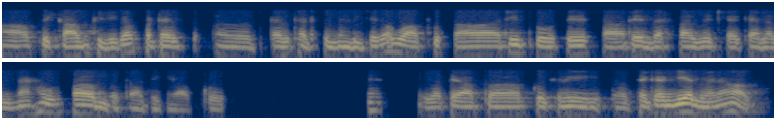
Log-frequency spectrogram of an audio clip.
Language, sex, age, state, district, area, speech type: Hindi, male, 30-45, Madhya Pradesh, Katni, urban, conversation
